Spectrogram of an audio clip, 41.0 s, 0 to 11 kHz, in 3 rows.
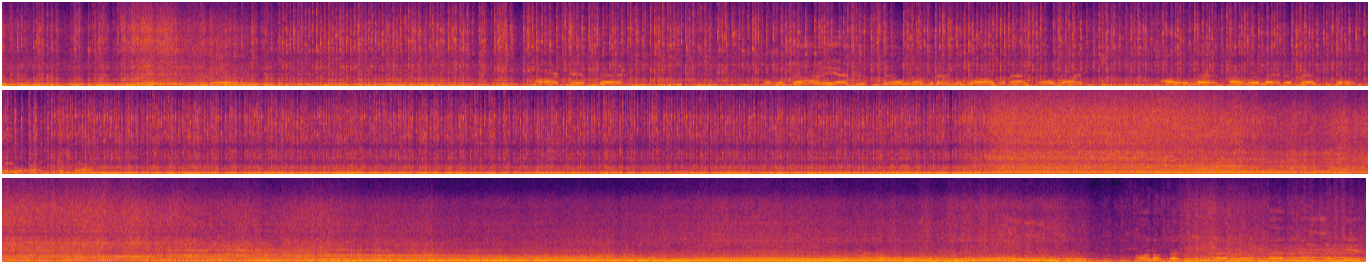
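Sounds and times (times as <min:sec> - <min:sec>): drag car engine revving: 0:00.0 - 0:40.9.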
